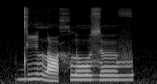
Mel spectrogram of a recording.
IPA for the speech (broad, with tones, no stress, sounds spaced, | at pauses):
d i˦ l ɑ˨˩ x l o˦ z ɵ˦ v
